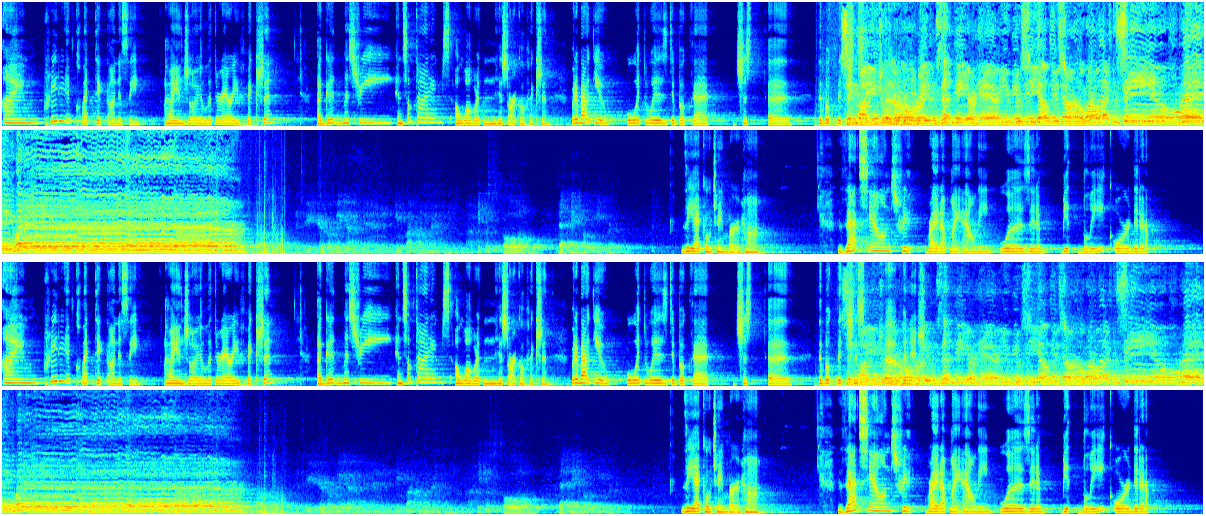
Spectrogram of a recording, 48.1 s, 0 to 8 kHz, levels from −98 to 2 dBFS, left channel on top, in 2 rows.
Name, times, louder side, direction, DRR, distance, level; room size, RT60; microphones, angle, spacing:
voice 1, 0.0-2.8 3.2-5.5 6.3-11.0 11.4-12.2 12.5-14.1 14.7-15.0 15.3-15.8 16.3-17.2 17.6-18.5 25.8-26.1 37.6-39.2 40.4-42.2 42.5-44.9 45.2-47.0, right 1 dB, 15° right, 12 dB, 0.5 m, -27 dB
sound 1, 16.3-29.7, left 4 dB, 55° left, 0.9 m, -24 dB
voice 2, 20.2-21.5 22.3-23.2 25.6-29.3 29.9-33.8 34.1-34.5 35.1-36.3 37.0-37.1, equal, 75° left, -6 dB, 6.7 m, -44 dB
26.5 x 23.5 x 6.7 m, 2.6 s
head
